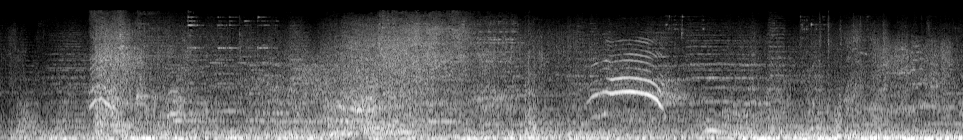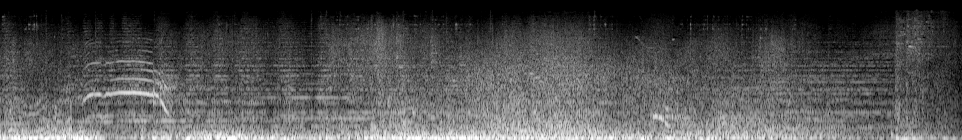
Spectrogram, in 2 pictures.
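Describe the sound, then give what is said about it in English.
A huge explosion roars on for many seconds as it moves slowly through a car tunnel in Los Angeles, a dense, loud rumbling blast with crashing and smashing mixed in and a few rising-and-falling whistling tones cutting through. “are in the car in a tunnel in Los Angeles, and they see the big explosion slowly making its way through this tunnel.”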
